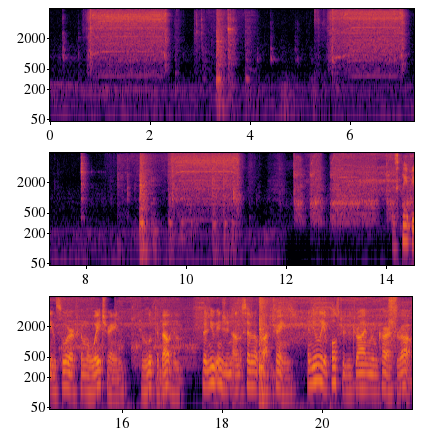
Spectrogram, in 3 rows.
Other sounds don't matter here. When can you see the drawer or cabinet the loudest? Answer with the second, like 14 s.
19 s.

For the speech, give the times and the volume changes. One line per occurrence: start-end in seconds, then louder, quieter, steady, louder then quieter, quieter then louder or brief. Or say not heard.
14.1-21.7 steady.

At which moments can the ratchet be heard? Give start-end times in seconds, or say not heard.
not heard.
